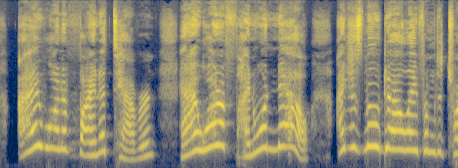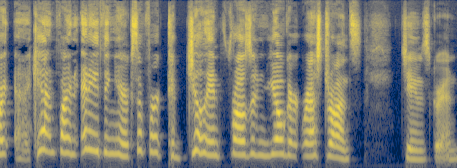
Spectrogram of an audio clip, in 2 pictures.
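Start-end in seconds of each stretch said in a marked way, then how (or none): 0.2-8.2 full-on, high-pitched, insistent screaming. Reading a fanfic aloud, voicing Ray refusing a bar: screaming. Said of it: "screamed Ray".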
